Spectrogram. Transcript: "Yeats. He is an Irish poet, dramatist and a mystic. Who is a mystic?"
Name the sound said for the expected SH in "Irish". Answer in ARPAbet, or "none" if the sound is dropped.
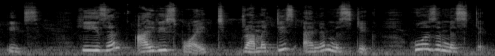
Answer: S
